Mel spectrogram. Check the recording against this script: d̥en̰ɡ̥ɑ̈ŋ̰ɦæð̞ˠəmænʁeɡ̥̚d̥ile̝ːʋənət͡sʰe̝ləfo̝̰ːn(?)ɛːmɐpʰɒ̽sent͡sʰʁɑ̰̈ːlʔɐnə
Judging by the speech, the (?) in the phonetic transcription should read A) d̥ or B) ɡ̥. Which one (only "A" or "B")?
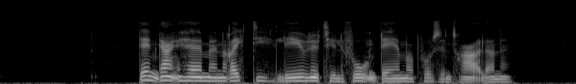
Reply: A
